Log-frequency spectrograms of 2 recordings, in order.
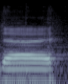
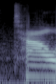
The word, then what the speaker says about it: Tao: Basically even between Dow, sorry, and Dow and Elliam. I honestly don't know if he would even object, because Tao and Dow are both accepted pronunciations.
